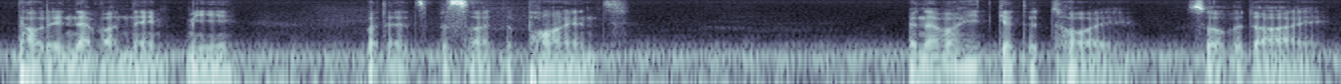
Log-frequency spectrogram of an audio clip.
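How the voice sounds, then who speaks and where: Guy voicing a sad thoughtful twin from a visual novel, super deep, confessional, loud music under it. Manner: confessional, measured, pausing. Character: introspective, melancholy nameless twin narrating a visual novel. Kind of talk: scripted narration. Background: loud game music.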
